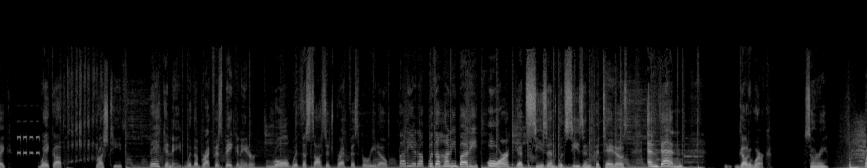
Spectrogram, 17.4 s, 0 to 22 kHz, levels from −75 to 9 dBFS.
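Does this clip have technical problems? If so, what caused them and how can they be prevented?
Yes. A sudden gain jump occurs at 8.6 s and lasts to the end. The sound and its background noise rise together by about 7 dB in one step. This is likely a gain setting applied instantly, without a ramp. Prevent it by smoothing every gain change over several milliseconds.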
